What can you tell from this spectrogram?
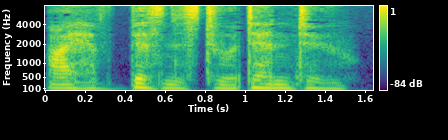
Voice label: Tauren Female Official NPC Pissed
